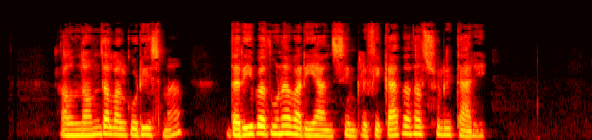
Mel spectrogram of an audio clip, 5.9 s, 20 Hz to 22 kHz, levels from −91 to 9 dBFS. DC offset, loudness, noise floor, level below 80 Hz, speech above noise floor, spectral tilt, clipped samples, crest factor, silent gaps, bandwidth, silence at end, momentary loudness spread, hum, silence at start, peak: under 0.1%; -20 LUFS; -71 dBFS; -68 dBFS; 51 dB; -5 dB/octave; under 0.1%; 20 dB; none; 11.5 kHz; 1.1 s; 8 LU; none; 0.6 s; -2 dBFS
